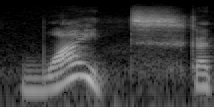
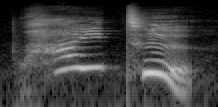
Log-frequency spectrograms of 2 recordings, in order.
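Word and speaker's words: white: 있죠 흰색 근데이 단어를 한국식으로는 보통 뭐라고 하나요를 우로 읽지 않고 히로 읽어서 와이트가 아니라 화이트 화이트 이렇게 발음을 보통 합니다 하지만 실제 원어 발음은 화이트가 아니라가 우 소리 나니까 와라는 거 기억해 주세요 발음 연습해 볼까요 흰색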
